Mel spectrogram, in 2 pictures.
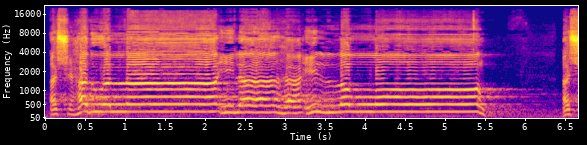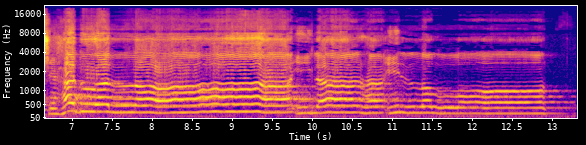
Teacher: لام ہے، اس لام کے اوپر خالی کھڑا زبر ہے، اور کھڑا زبر کو ایک الف کے برابر کھینچنا ہوتا ہے ، یعنی اتنا جتنے میں آدمی مٹھی بند کر کے کھولتا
